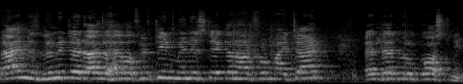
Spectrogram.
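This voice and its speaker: A loud voice comes through over noticeable background noise. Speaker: pilgrimage tour organizer. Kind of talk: information seminar.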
